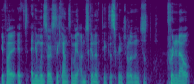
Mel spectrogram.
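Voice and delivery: ordinary delivery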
